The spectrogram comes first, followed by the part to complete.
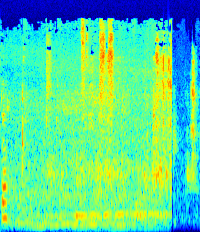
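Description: A steady low engine hum over street noise, with a few light clicks, cutting off suddenly about three and a half seconds in.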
